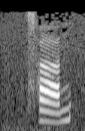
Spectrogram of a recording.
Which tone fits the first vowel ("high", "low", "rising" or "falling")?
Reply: low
